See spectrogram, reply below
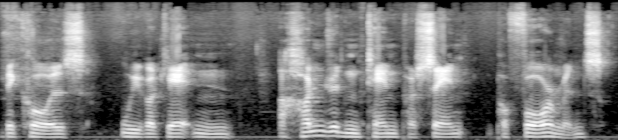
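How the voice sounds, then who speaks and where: Blokey review podcast guy, lowish pitch, unhurried, halting and blunt. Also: fairly even intonation. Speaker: podcast co-host. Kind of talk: casual review chat.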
